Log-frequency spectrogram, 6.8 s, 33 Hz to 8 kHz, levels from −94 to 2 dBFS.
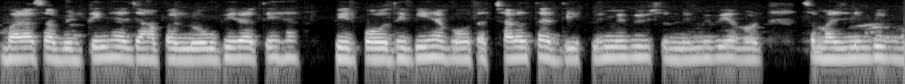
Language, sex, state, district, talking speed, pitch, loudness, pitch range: Hindi, female, Bihar, Kishanganj, 255 wpm, 180 Hz, -17 LUFS, 175-185 Hz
